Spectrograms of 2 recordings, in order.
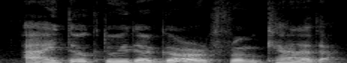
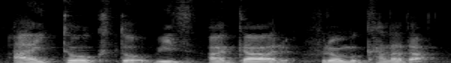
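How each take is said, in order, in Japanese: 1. ネイティブに近い英語のアクセントで読まれています。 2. 強い日本語なまりで読まれています。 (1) "なるべくお手本に近い読み方でちょっと読んでみますね" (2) "日本語、英語っぽく、あえてちょっと、わざとらしくやってみました"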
